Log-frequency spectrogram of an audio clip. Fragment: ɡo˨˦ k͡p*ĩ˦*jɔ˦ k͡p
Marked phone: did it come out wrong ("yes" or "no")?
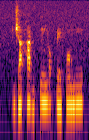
no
